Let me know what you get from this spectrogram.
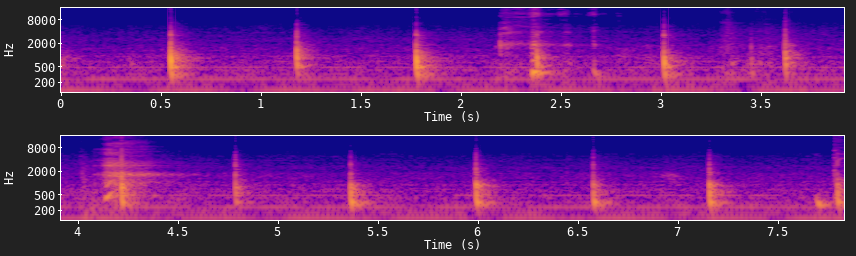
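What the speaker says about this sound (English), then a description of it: "This is how it sounds when you have your heels on." High heels step across a hard floor in about a dozen sharp, evenly spaced clacks, close and clear over a steady low hum, with a brief vocal sound in the middle.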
